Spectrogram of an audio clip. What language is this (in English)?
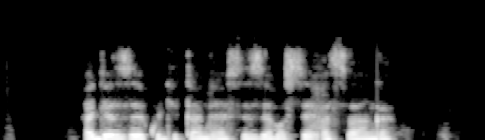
Kinyarwanda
